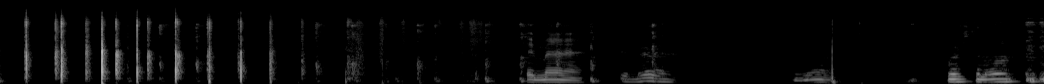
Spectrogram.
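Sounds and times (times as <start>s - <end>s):
clapping hands: 0.0s - 3.2s
speech: 5.3s - 6.8s, 8.0s - 8.4s, 9.5s - 10.4s.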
